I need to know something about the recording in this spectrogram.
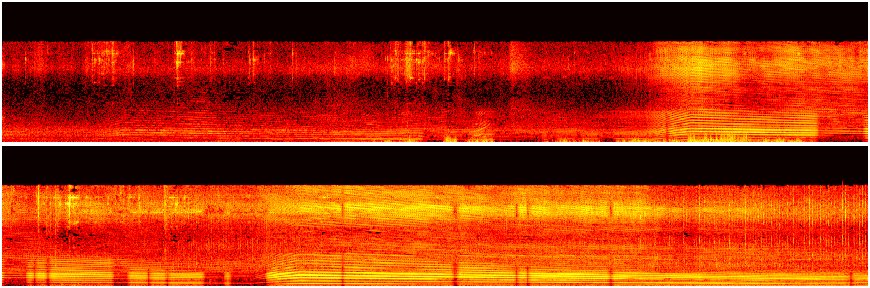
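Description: A siren wails in rising bursts that slowly wind down in pitch.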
